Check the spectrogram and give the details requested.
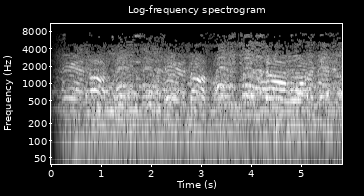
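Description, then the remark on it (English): A crowd of protesters supporting Maduro, waving Venezuelan flags across the street from a courthouse in lower Manhattan in the early morning, chants and shouts together, many overlapping voices forming a loud, steady roar that holds for about six seconds, with a brief dip partway through. “there was a group of protesters across the street voicing support for Maduro. The group was waving Venezuelan flags.”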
